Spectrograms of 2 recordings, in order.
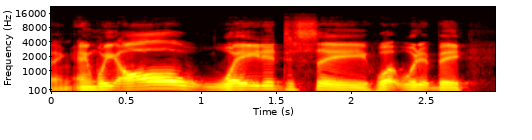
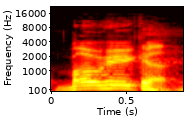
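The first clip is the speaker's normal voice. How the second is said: louder punchy repeat of his saying; tough radio veteran; 5 semitones higher, 4 dB louder than usual. Retold or imitated. Retelling the old boss's meeting catchphrase, a louder gruff echo. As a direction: bark it out like the gruff old boss. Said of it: "he'd go".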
